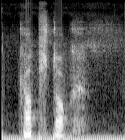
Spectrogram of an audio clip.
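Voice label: "kapstok", Dutch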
